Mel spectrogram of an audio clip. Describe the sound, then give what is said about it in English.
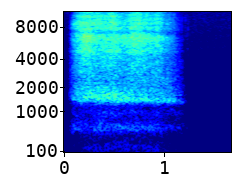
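A deep breath in during a guided relaxation exercise: one smooth, airy inhale lasting just over a second, steady and breathy, then stopping into near silence. “And one more deep breath in.”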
